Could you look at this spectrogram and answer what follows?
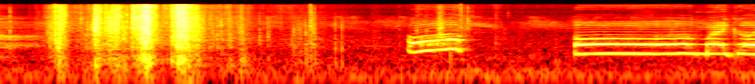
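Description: Wrapping paper being torn and crinkled in rough bursts for about the first second and a half. Later come a short rising high-pitched call and, near the end, a louder steady high-pitched tone held for over a second.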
